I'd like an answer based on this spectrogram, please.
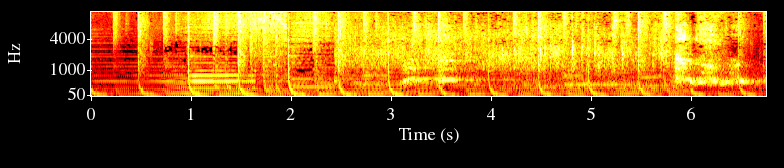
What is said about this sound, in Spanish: Estos ladridos son los ladridos que se han escuchado hoy en el Parlamento Europeo. No es una metáfora lo de los ladridos, es que un perro ha estado durante la sesión del Parlamento Europeo ladrando. Parece que era un perro guía que se había perdido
